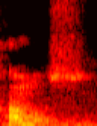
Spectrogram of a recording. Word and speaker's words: hummus: famosa crema de garbanzos los jamos Ok se pronuncia de esta forma porque lleva una H doble m OK entonces es una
